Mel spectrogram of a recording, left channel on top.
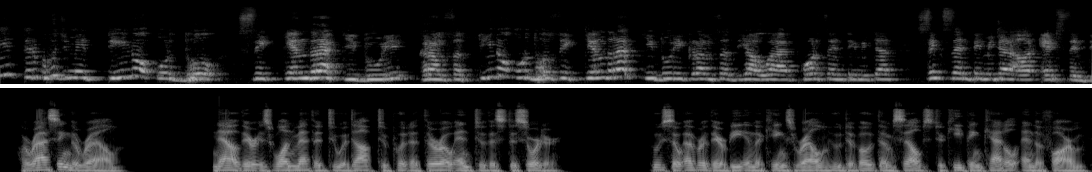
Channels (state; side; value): different; both; correlation 0.00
